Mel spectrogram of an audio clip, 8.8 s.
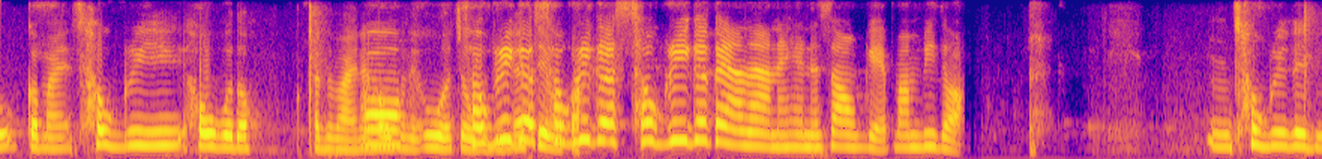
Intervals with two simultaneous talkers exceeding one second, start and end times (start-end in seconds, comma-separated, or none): none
